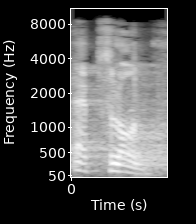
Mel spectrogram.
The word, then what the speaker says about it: epsilon: The measurement of permittivity has a symbol epsilon. How it is pronounced?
